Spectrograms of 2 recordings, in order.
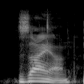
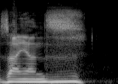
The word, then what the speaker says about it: Zion: Singular. – Zion. – Not Zion's. – Okay. – Zion. – Thank you. – You said Zion.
